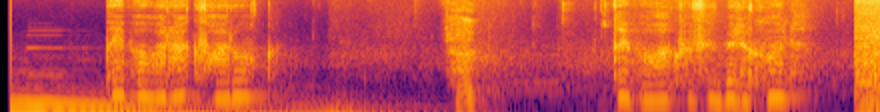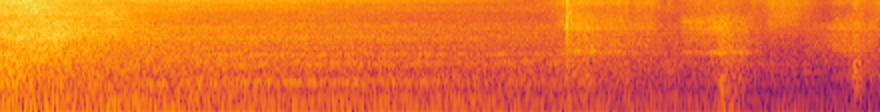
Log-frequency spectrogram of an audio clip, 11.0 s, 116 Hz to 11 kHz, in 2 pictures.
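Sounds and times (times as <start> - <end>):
deep booming wash: 5.4 - 10.8.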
